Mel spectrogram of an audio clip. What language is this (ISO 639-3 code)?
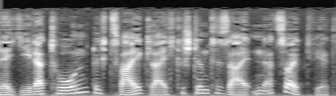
deu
